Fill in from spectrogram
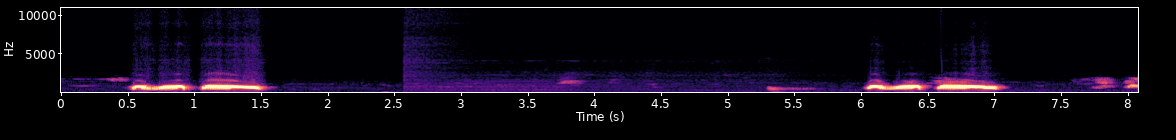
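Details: Spotted dove call used as a lure to draw in wild doves: two loud mid-pitched cooing phrases, the first wavering and the second longer and falling, repeated after about five seconds of silence.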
